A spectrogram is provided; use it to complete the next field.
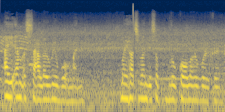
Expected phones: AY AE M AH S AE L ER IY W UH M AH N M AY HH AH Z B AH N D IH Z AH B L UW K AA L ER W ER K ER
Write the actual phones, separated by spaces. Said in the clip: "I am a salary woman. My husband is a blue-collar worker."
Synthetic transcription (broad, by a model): AY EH M AH S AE L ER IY W UH M AH N M AY HH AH S B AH N D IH S AH B L UW K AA L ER W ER K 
